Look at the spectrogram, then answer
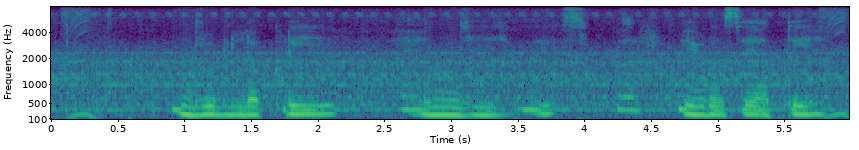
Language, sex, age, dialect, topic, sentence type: Hindi, female, 18-24, Awadhi Bundeli, agriculture, statement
